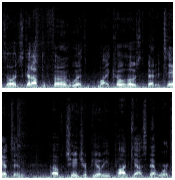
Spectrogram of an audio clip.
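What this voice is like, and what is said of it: Slightly hoarse voice. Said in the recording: “My voice is a little hoarse this morning. Still getting over a cold”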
